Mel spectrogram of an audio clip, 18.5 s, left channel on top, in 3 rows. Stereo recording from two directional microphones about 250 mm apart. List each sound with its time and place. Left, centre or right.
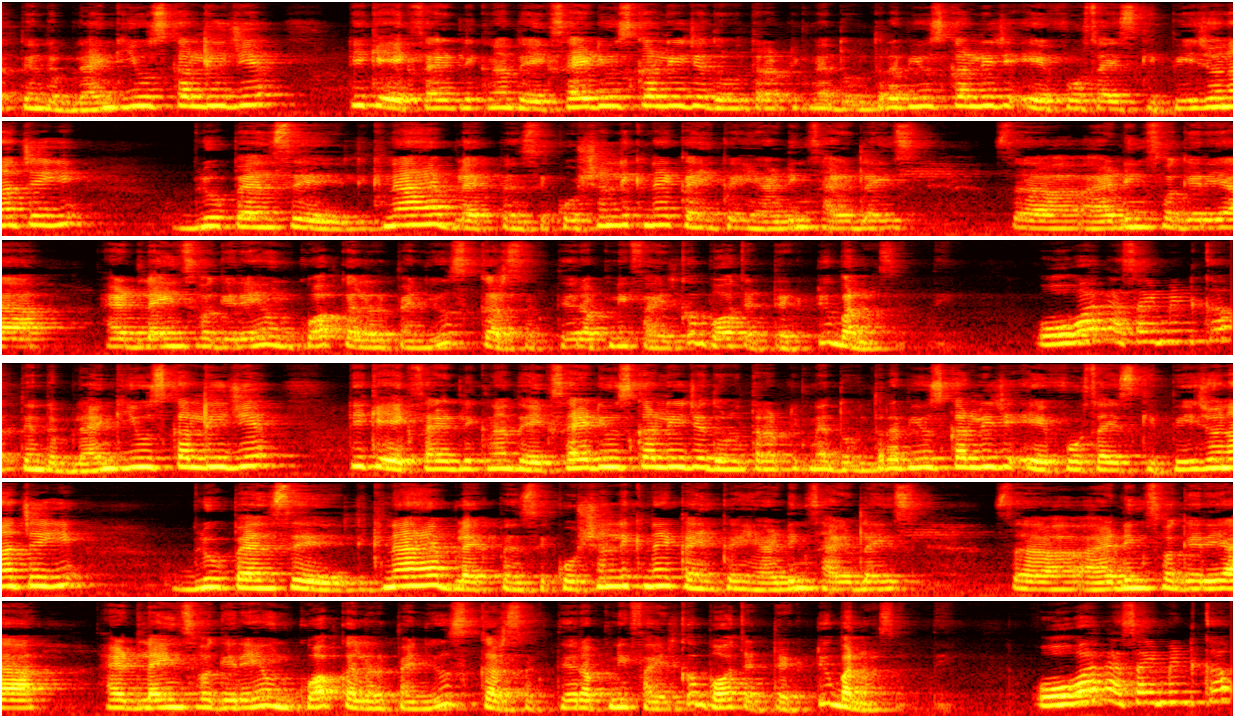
0.1 s a woman's voice: centre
